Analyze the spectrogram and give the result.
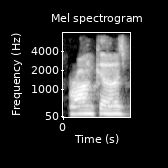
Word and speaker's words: Bronchos: It might be pronounced Broncos, but there's an H.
